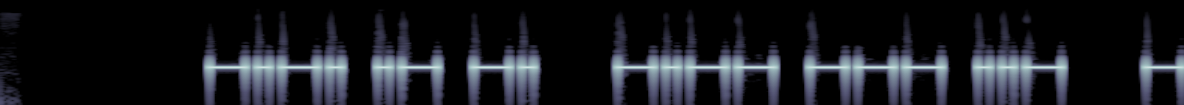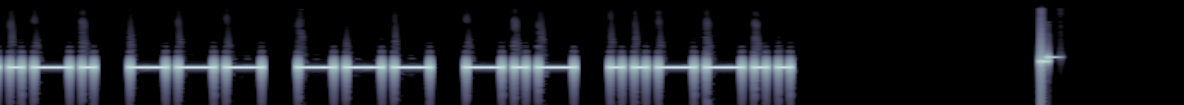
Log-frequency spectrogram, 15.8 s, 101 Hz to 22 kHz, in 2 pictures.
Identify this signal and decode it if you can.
Morse code, heard as a keyed tone, about 15 wpm, 700 Hz. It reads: CAN YOU COOK?
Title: Sentences from Top 1000 Words - Review Part 4 - 15wpm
